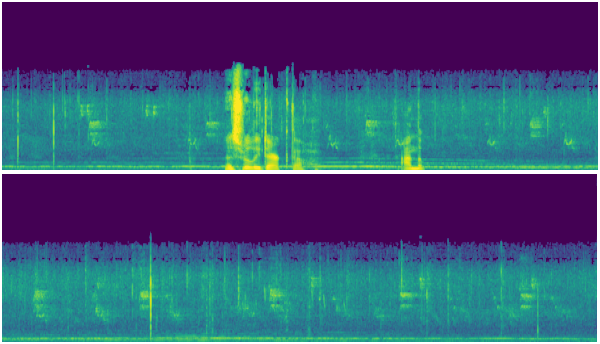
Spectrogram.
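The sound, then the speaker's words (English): A wailing outdoor tornado warning siren drones steadily on a sunny day, its pitch slowly falling across the whole stretch, while a voice speaks briefly over it as the speaker walks down a residential block, and faint birds chirp in the background. “I didn't realize the sirens are so loud.”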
